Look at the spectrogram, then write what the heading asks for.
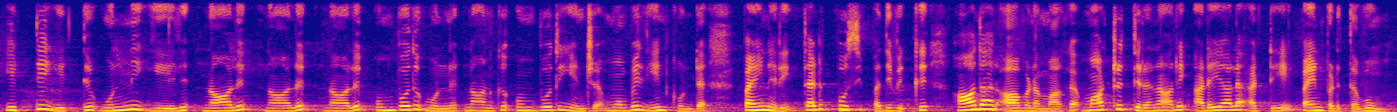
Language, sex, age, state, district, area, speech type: Tamil, female, 18-30, Tamil Nadu, Thanjavur, urban, read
